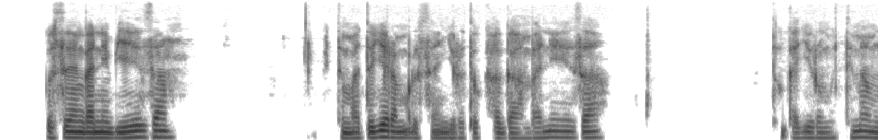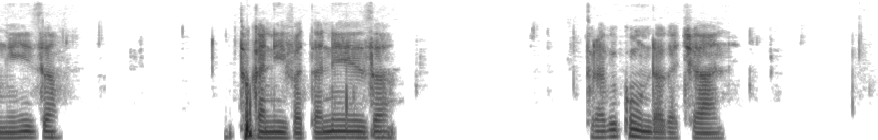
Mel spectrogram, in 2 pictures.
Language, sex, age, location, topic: Kinyarwanda, male, 25-35, Musanze, government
